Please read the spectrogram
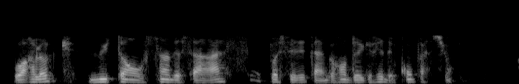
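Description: A speech clip marred throughout by tandem speech coding: the sound is rougher and more warbly than one narrowband coder would leave it, with nothing above 3.8 kHz, which fits two AMR-NB stages in a row, the second re-coding the first's artefacts.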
